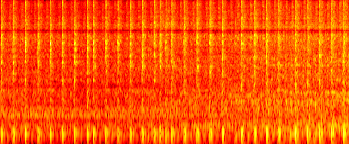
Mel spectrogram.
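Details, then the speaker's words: NSU Max single-cylinder motorcycle at first start after restoration, kick-started, fuel on, oil circuit checked, rear fender not yet fitted, a little smoke from various places: crisp, even slow idle, roughly three beats a second, firing cleanly with no misses. It sounds right, a normal idle. "Ja, der kommer lidt røg ud forskellige steder, men sådan lyder den altså. Den lyder rigtigt, ja."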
